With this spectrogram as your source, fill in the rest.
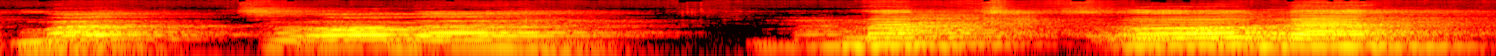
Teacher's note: Tahan dulu syiddah huruf ta. Ucapkan huruf ro.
